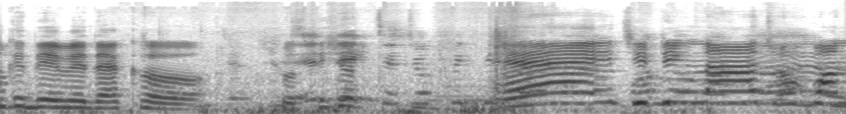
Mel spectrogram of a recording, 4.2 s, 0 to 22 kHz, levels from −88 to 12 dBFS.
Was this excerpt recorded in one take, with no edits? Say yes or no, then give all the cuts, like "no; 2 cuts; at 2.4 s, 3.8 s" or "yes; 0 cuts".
yes; 0 cuts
